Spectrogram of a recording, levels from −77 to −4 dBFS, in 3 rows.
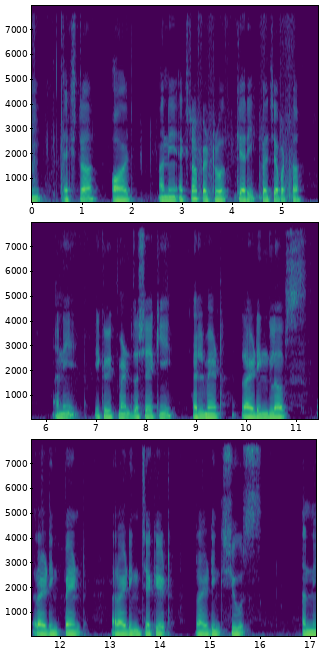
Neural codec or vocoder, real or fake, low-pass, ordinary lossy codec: none; real; none; none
